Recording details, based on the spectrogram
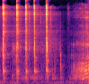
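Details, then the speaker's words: Baygen Freeplay wind-up radio with its drive belt off: a few sharp clicks, then a free rising whir as the spring unwinds unloaded. It releases all its spring energy at once; owner suspects it needs the belt's resistance. "Without a belt on it, it's losing it, so this has to have some resistance."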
